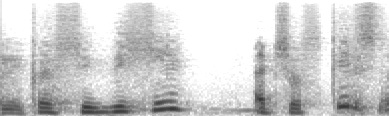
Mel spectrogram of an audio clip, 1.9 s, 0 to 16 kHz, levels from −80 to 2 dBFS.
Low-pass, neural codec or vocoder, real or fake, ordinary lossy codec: 14.4 kHz; codec, 44.1 kHz, 0.9 kbps, DAC; fake; MP3, 96 kbps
